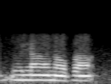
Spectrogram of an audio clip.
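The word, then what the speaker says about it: Moulin-à-Vent: Don't pronounce the T. Moulin Vin.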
